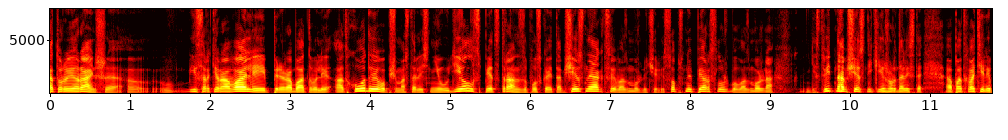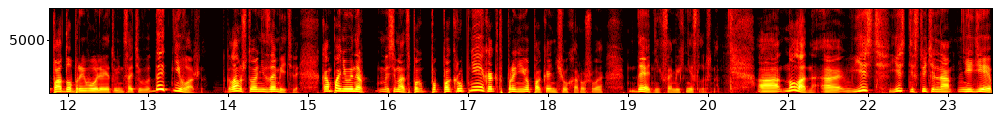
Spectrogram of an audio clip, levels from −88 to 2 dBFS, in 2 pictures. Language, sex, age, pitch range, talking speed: Russian, male, 20-39, 130-185 Hz, 160 wpm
